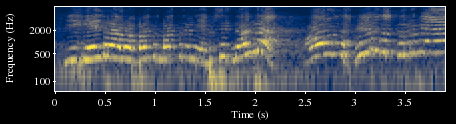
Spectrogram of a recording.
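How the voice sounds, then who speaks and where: A woman uses a put-on character voice at an extremely high pitch and a moderate pace. There is clear background noise and a slight echo. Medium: stage play. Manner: bold, teasing.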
